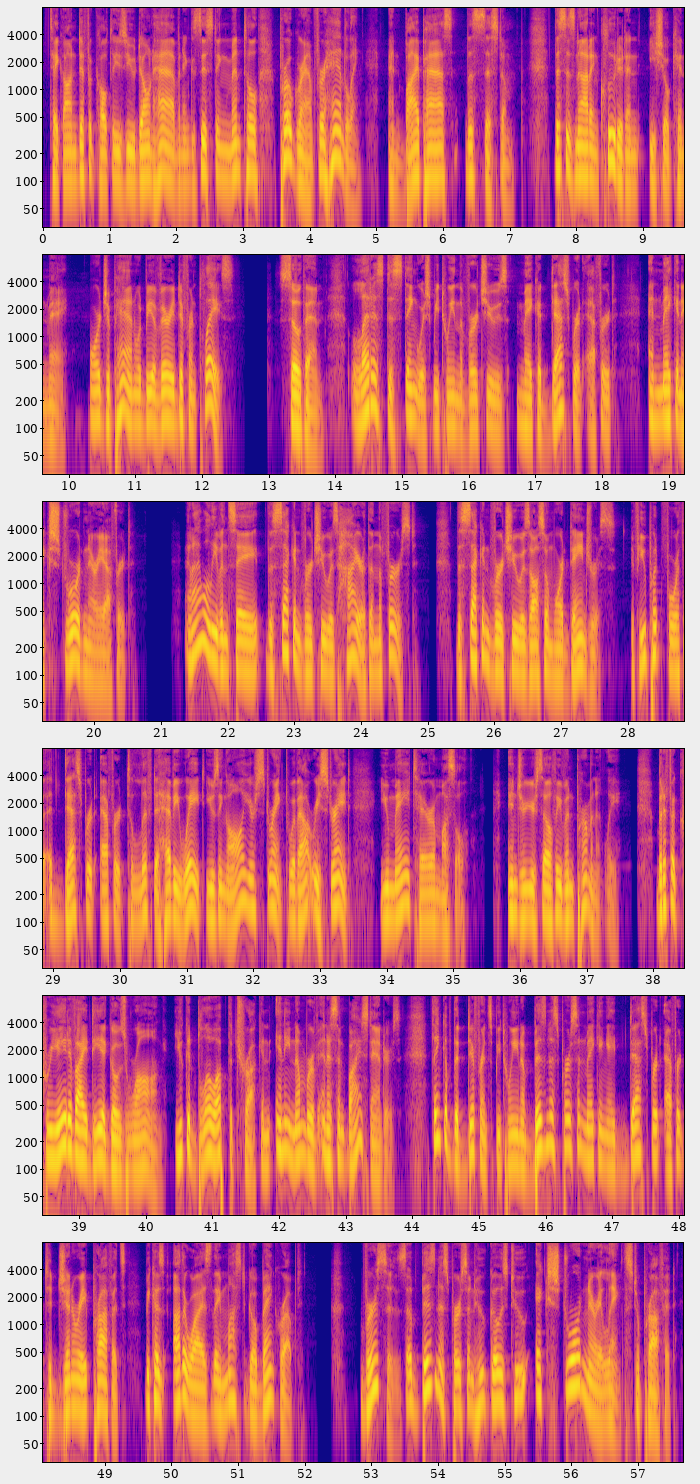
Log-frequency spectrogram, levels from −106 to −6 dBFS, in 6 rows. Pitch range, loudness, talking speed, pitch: 105-140 Hz, -19 LUFS, 150 wpm, 120 Hz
